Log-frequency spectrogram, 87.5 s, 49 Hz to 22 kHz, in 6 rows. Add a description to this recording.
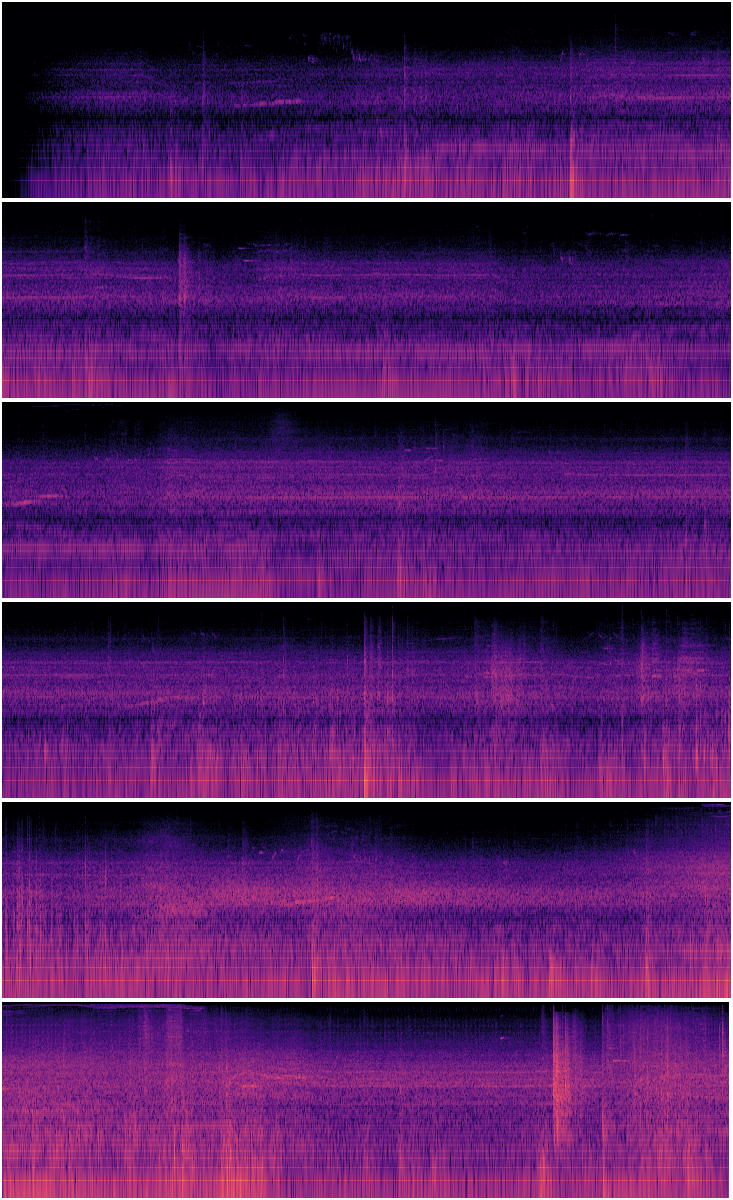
A different bin collection with better and more varied noises. The mics are about 3 metres from the truck as it passes by heading down the street.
